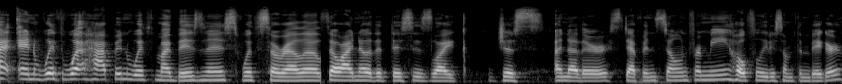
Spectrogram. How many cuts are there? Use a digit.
1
